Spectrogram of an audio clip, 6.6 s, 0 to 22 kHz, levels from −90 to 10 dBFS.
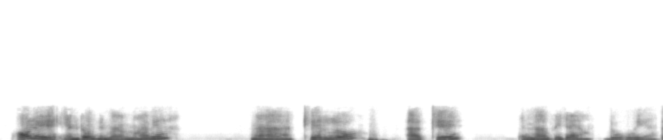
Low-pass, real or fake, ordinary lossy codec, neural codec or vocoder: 5.4 kHz; fake; MP3, 32 kbps; codec, 16 kHz, 1 kbps, FreqCodec, smaller model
